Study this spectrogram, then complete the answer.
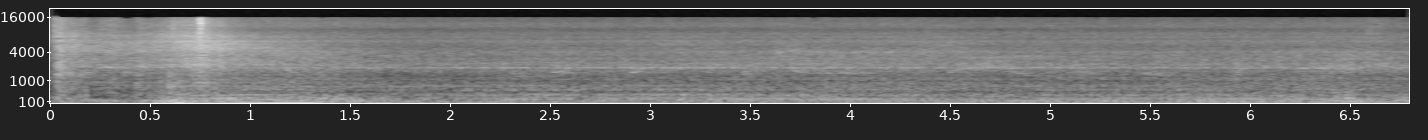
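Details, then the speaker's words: Ford Fiesta on a cold start, before repair: engine catches, then the idle surges up and down erratically; live data shows an erratic TPS reading. "see what's happening there surging around and if we go to the screen what can we see that tps number is very erratic"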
